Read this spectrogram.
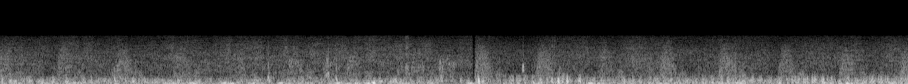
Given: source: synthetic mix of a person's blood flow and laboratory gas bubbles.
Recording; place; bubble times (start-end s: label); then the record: Doppler ultrasound of blood flow; subclavian vein
1.09-1.21 s: bubbles
2.65-2.77 s: bubbles
2.79-2.96 s: bubbles
3.21-3.42 s: bubbles
3.77-3.89 s: bubbles
3.96-4.12 s: bubbles
4.37-4.58 s: bubbles
5.19-5.27 s: bubbles
From the record:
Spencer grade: 2 (many but less than half of the cardiac periods contain bubble signals, singularly or in groups); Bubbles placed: anywhere in the cardiac cycle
